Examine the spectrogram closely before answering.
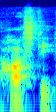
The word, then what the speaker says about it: Hosty: uh he says Frosty so that kind of suggests to me that the pronunciation is is hosty because seemed like it would rhyme right so actually I think I've just changed my mind I'm going to pronounce it hosti so hurray their hosti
